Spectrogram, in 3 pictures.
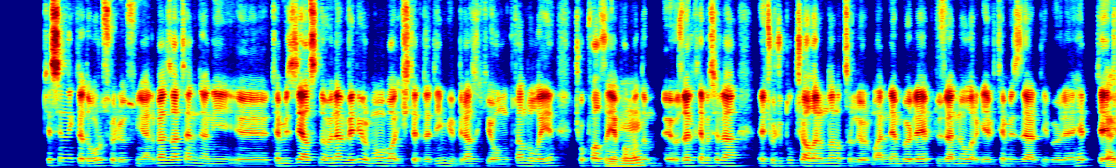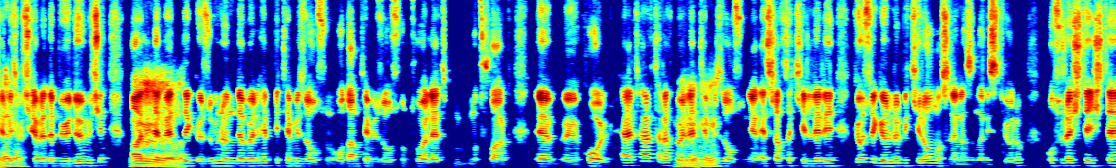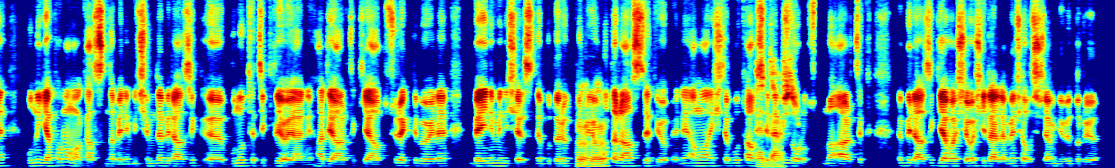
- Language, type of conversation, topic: Turkish, advice, Çalışma alanının dağınıklığı dikkatini ne zaman ve nasıl dağıtıyor?
- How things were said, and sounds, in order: tapping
